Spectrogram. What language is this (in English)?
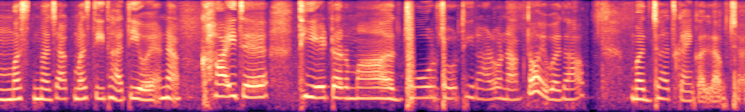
Gujarati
